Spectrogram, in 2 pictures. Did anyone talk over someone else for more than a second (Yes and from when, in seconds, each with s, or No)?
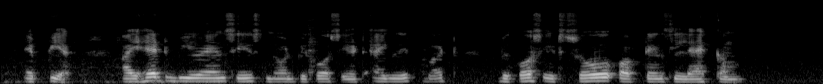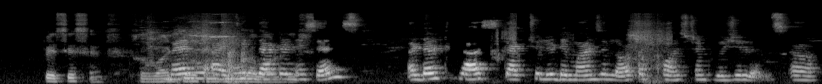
Yes, from 9.9 s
